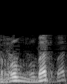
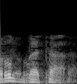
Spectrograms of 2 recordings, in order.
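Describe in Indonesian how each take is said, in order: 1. Huruf t di akhir tidak diikuti vokal. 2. Huruf t di akhir diikuti bunyi a pendek. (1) "bisa pula sukun" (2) "bisa fathah"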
